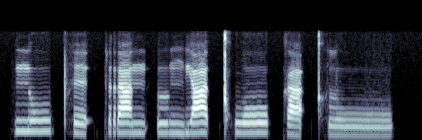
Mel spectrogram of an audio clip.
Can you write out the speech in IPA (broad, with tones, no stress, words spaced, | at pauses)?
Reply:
nuː˦˥pʰe˨˩ʔ pra˦˥n ʔɯ˧ŋja˥˩t̚kʰwoː˥˩ ka˨˩ʔ kʰluː˨˩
